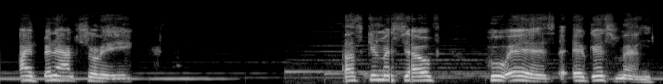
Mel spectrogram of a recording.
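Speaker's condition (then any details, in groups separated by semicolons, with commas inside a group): Down syndrome; a little hard to understand at first, voice sounds different from other artists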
